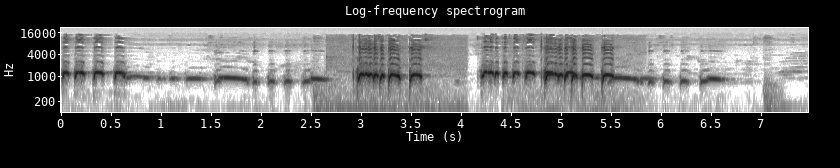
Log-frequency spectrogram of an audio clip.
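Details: Wild zebra dove song meant to coax silent birds into calling back: quick rippling coo trills, then trailing soft falling notes, repeated in three loud rolling bursts over a faint low droning hum.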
